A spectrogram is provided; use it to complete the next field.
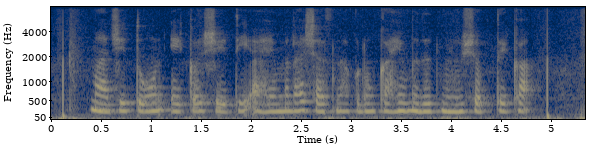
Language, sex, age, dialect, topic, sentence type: Marathi, female, 31-35, Northern Konkan, agriculture, question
